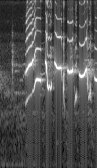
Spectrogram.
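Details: Loud whistled notes from an Oriental magpie-robin, a caged bird's song meant to prompt singing, with clear sliding whistles repeated in quick succession after a brief low rumble.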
